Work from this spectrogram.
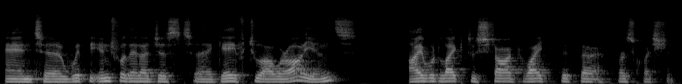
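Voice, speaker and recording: German guy, middle aged or older, hosting a podcast, kinda formal and measured, mid-range voice. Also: mid-range voice, little pitch movement. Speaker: podcast host. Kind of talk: podcast introduction and interview questions.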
